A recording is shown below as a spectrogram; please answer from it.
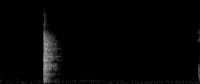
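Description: A single sharp wooden knock about half a second in, a chess piece striking the wooden board.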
